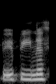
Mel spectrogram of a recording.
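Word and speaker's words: penis: कुछ जगह पे इसको अभी भी पीनस ही बोला जाता है और कुछ जगह पे इसे पेनिस ही बोला जाता है, बट द करेक्ट प्रोनाउंसिएशन जो now world is pronouncing it's पीनस।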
